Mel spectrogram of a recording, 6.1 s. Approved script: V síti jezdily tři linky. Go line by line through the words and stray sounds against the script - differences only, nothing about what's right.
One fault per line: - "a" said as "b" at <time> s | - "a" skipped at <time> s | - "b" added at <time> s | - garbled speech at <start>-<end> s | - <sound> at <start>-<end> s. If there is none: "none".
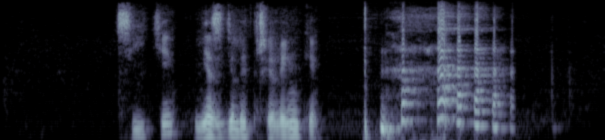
- laugh at 3.6-5.2 s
